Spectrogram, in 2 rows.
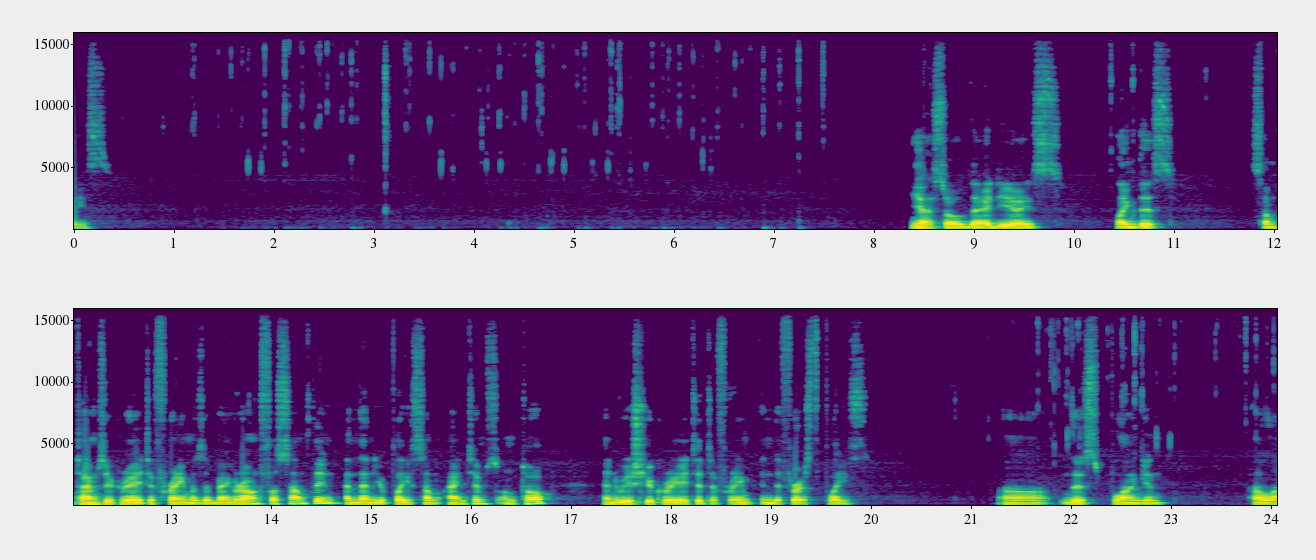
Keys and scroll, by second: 1.2-8.2 typing, 21.1-24.0 typing.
